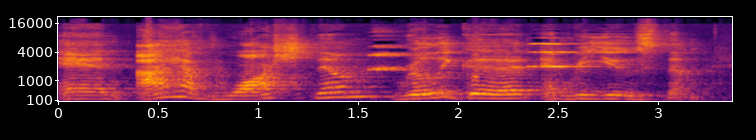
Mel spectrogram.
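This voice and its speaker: Noticeable background noise and audible room echo surround a woman talking at a fairly slow pace. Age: 60s. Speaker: elementary school teacher and gardening youtuber. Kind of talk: tutorial. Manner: casual, with frequent filler words.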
